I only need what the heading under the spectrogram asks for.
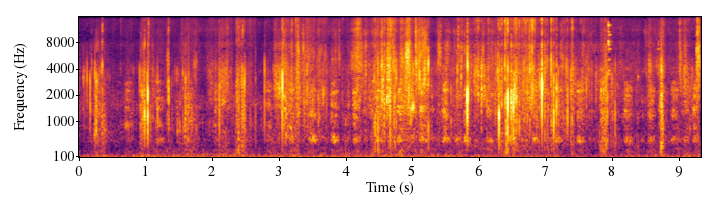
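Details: Huka, a female Labrador Retriever who loves to swim, grabs a rope with her teeth to haul herself out of water; quick breathy hissing bursts come in irregular rhythm, mixed with splashing and rustling.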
